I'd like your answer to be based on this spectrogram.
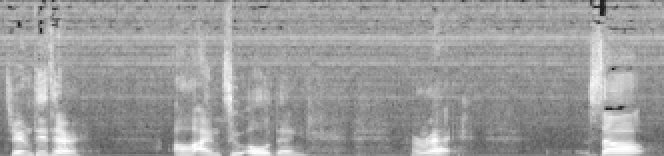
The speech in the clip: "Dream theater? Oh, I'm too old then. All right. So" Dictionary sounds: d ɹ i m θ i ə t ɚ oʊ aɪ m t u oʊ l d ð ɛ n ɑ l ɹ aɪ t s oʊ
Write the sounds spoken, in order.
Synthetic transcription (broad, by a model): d ɹ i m t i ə t oʊ aɪ m t u oʊ l d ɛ n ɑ ɹ aɪ t s oʊ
